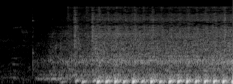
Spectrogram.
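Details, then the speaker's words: Honda Scoopy with a bored-up engine, after a rough-running fault traced to the upper cam chain tensioner blade left out of place so the chain rode on the tensioner: short crank, then a smooth, even idle putter with no ticking; normal. "suaranya halus lagi ya sekarang ya tuh halus lagi Nah sekarang suaranya Udah halus lagi ya"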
